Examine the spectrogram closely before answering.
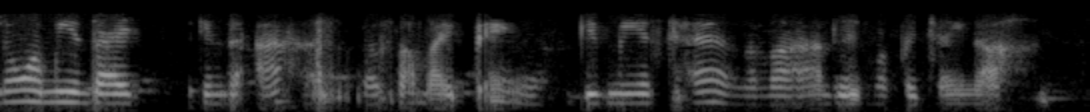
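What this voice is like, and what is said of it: Noticeable non-native accent. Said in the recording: “That accent was not. Say vagina again.”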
